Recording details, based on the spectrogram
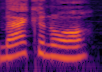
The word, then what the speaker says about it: Mackinac: And so the hotel is on an island called Mackinac, even though it's spelled Mackinac. It's pronounced Mackinac Island.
